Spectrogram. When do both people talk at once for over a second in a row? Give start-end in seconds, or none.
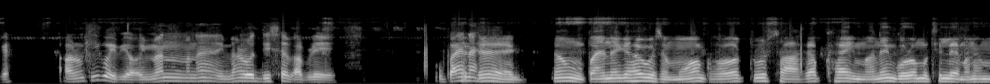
none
